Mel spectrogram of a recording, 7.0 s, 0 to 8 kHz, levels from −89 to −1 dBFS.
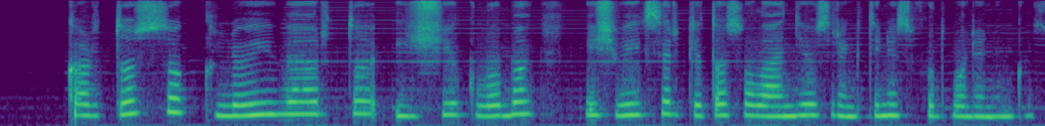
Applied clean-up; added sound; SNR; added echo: neural separator model SepFormer DNS4.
